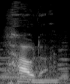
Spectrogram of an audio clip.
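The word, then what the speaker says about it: Gouda: super progressive too good a cheese is actually pronounced pow done did the Dutch invent cheese yeah all right yeah I've been calling it good it for a while so I'll try to correct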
